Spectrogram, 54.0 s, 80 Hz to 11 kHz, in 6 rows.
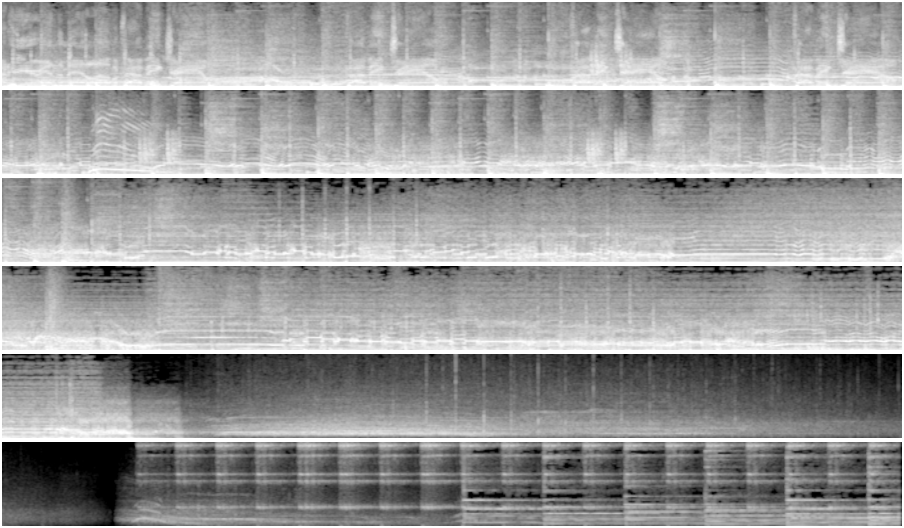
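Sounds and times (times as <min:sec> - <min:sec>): live rock band playing: 0:00.0 - 0:37.8
electric guitar lead: 0:00.0 - 0:38.0
crowd noise: 0:00.0 - 0:50.8
sleigh bells jingling: 0:01.3 - 0:18.5, 0:46.3 - 0:54.0
chiming bell-like notes: 0:46.4 - 0:54.0.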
